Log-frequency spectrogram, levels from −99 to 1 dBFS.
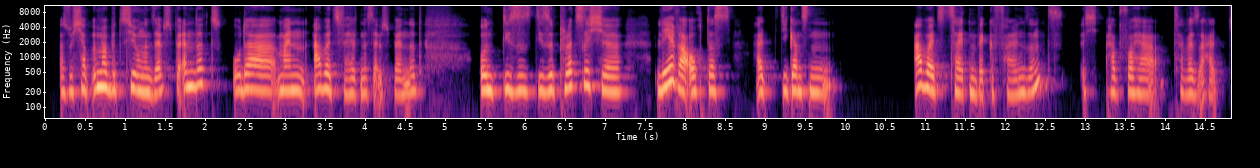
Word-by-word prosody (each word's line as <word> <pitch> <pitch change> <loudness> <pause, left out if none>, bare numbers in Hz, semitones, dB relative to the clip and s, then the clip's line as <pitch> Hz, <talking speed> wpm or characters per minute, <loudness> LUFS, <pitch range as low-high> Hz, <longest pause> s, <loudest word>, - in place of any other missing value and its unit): Also, 205 0 -5
ich 210 +2 -4
habe 225 -1 -2
immer 255 +2 +8
Beziehungen 225 -2 +1
selbst 200 +2 -3
beendet 290 +3 +1
oder 220 -1 +2
mein 220 -1 0
Arbeitsverhältnis 200 -5 -1
selbst - - -8
beendet. 190 +4 -4 0.7
Und 215 0 +3
dieses 215 -1 0
diese 215 +1 +1
plötzliche 240 -3 +1 0.4
Leere 235 0 +6
auch, 205 +1 +2
dass 215 0 -3 0.3
halt 205 0 0 0.2
die 215 - -3
ganzen 215 +5 -1 0.9
Arbeitszeiten 215 -6 +1
weggefallen 180 +2 -5
sind. 240 - -2 0.4
Ich 205 0 -11
habe 200 -1 -5
vorher 195 +3 -3 0.2
teilweise 190 -3 -6
halt - - -8
215 Hz, 120 wpm, -24 LUFS, 200-230 Hz, 0.9 s, immer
